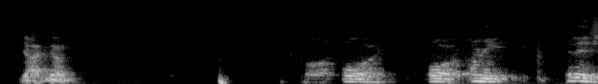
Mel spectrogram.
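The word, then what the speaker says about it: יין: Next up on the list is wine, and it's pronounced yayin. Yayin, yayin, yayin. We definitely need to know that. Young. You said what? Call. Yayin. Or I mean, it is your young, but you can pronounce it young.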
